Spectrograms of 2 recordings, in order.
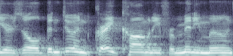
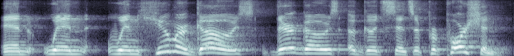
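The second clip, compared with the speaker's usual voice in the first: higher, slow, weighty quoting voice; slow, raised voice quoting Cleese to his friend; 6 semitones higher, slower than usual. Retold or imitated. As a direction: lay out Cleese's words slowly and gravely. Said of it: "and he, he said".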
